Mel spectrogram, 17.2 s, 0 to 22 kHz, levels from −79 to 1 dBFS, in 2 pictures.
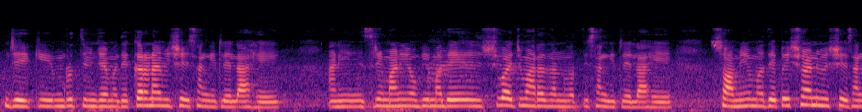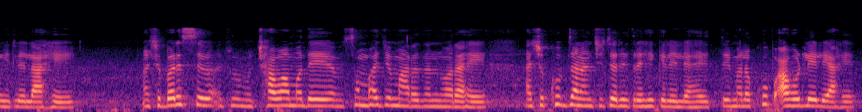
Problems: constant background noise, background conversations at intervals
